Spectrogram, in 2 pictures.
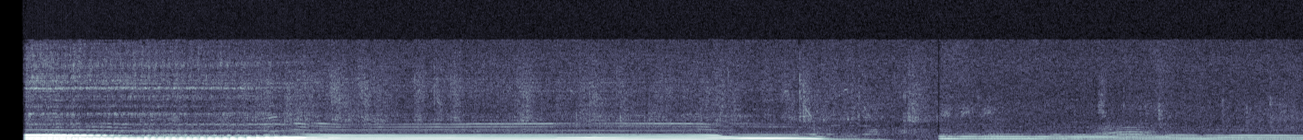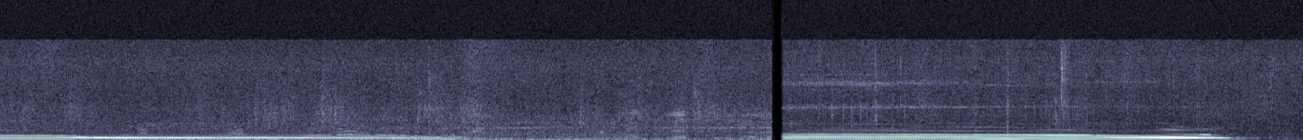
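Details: Wolves howling in long drawn-out tones with rich harmonics, each howl holding steady then sliding downward; several overlapping voices, with a fresh higher howl entering near the end.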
